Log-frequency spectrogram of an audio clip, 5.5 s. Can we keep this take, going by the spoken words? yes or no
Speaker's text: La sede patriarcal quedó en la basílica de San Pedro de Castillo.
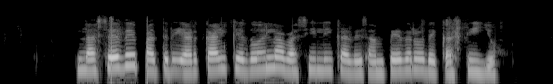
yes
